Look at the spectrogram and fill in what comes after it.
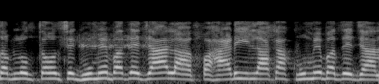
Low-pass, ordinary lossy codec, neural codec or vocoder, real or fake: none; none; codec, 16 kHz, 2 kbps, FunCodec, trained on Chinese and English, 25 frames a second; fake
